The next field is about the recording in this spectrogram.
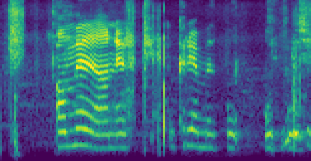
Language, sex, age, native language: Icelandic, male, 10, Icelandic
